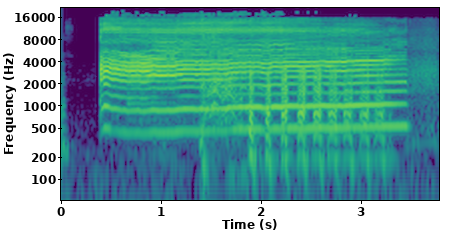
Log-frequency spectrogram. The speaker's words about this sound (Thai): อ่ะหยอดเสร็จแล้วอ่าแล้วประตูจะมีเสียงไหมแบบนี้อ่ะงั้นเดี๋ยวฟังเสียงเปิดประตู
